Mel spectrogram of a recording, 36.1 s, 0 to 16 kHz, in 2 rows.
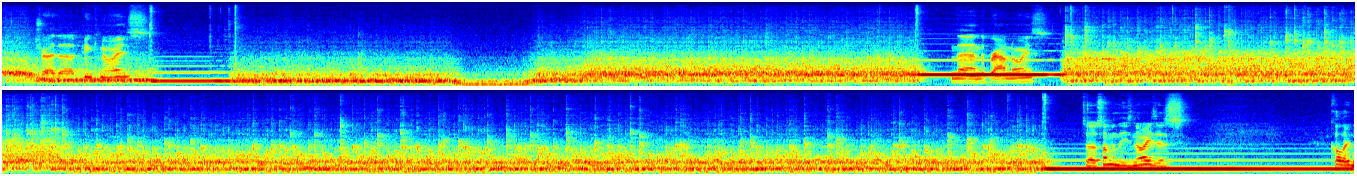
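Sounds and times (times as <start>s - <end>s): low buzzy wavering oscillator tone: 0.0s - 36.0s.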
